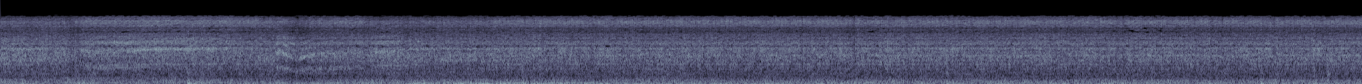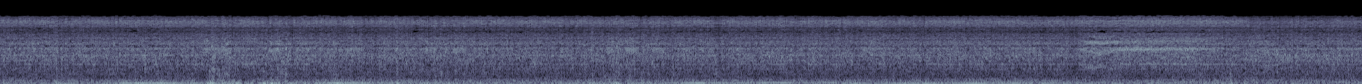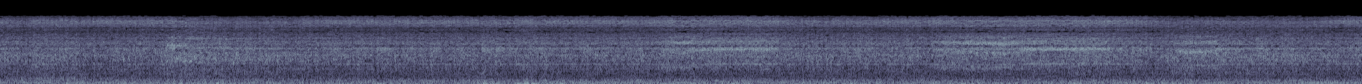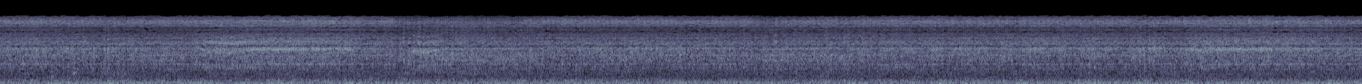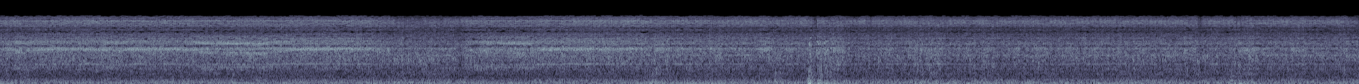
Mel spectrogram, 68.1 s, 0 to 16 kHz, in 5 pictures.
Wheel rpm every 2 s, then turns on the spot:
220, 200, 220, 230, 230, 230, 230, 230, 230, 240, 230, 230, 230, 230, 240, 240, 230, 230, 220, 230, 230, 230, 230, 230, 230, 230, 230, 230, 220, 230, 230, 230, 230, 230.
none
